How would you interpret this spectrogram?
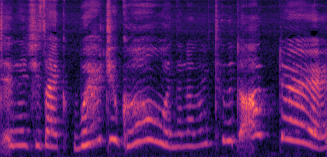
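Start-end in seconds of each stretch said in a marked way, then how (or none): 2.1-3.3 mock crying, high sobbing words. Speaker acting out their past self answering a question, retelling crying while talking. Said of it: "I do this thing where I cry and try to talk".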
